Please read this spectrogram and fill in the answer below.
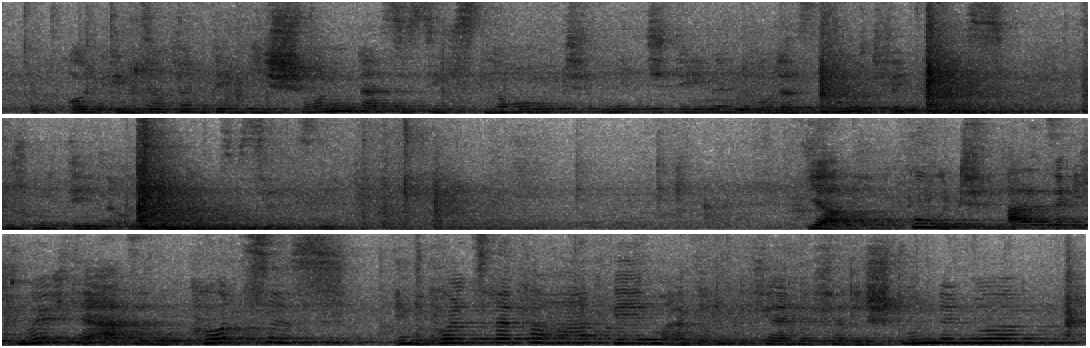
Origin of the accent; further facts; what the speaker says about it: Berlin, Germany; ich komme aus Berlin.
